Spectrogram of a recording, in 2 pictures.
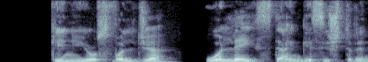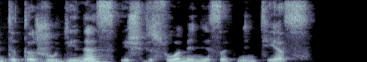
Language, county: Lithuanian, Kaunas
